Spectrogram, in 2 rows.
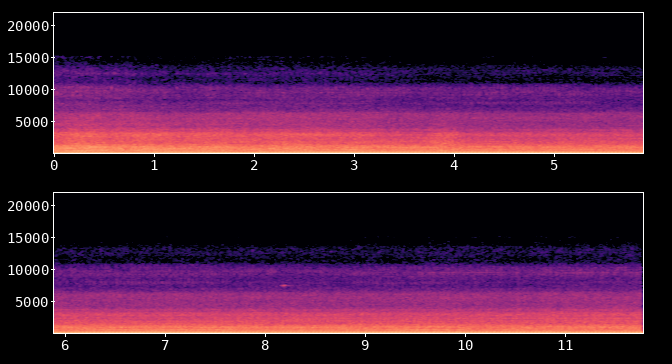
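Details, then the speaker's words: Cub Cadet GT1554 garden tractor with Kohler V-twin, after new ignition coils for a misfire, warm day, blade disengaged: smooth, even exhaust beat at steady speed, no skips or stumbles; both cylinders firing; normal running. "oh man runs fine ran fine before but I knew that it had a misfire"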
